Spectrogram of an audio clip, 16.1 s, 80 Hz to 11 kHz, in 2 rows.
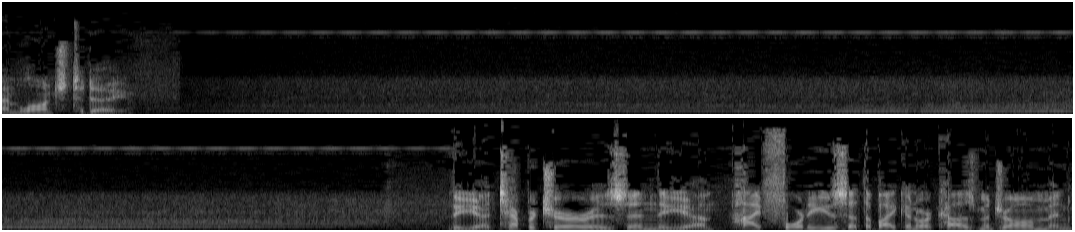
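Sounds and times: steady tonal hum: 0.0s - 16.0s.

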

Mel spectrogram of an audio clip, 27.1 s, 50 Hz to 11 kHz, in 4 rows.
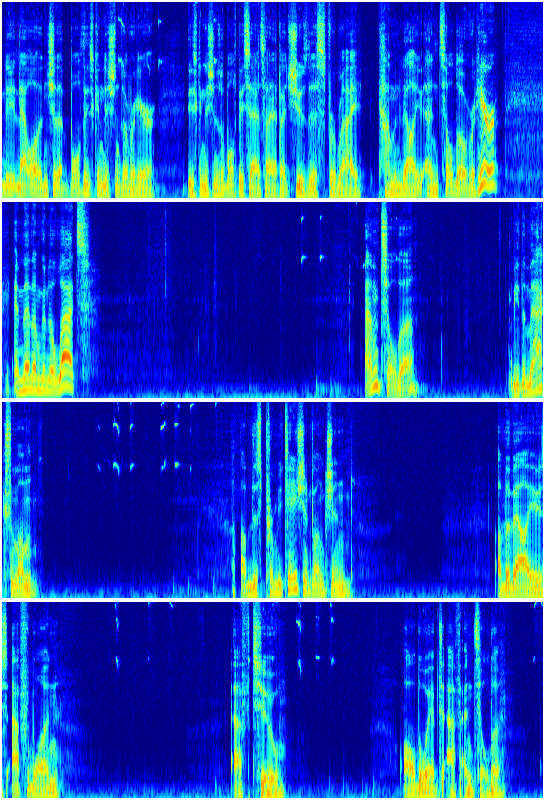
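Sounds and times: marker tip squeaking: 1.4s - 2.8s, 10.4s - 11.8s, 14.7s - 16.4s, 21.6s - 25.1s
marker pen scratching on glass: 10.5s - 11.7s, 14.7s - 16.4s, 21.6s - 24.6s.

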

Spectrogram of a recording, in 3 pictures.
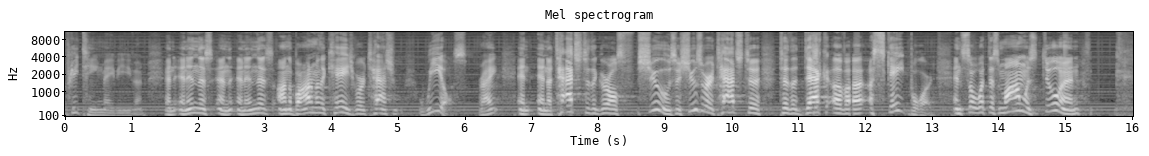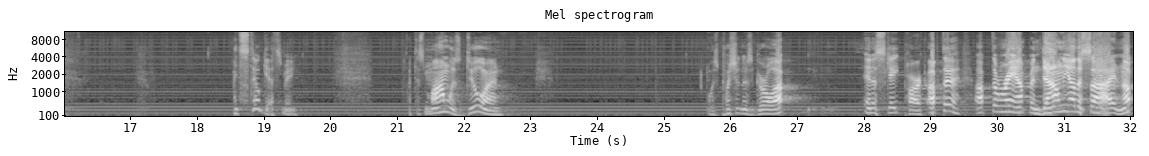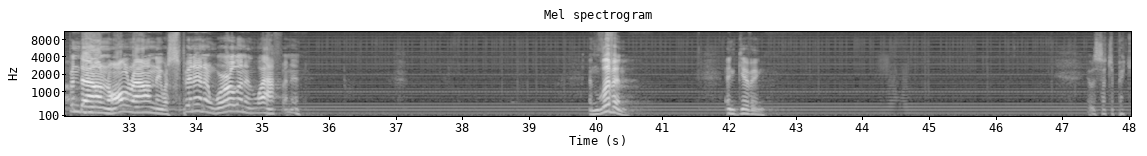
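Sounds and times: man's voice: 0.0s - 15.4s, 18.6s - 19.5s, 21.2s - 22.7s, 25.7s - 27.4s, 28.0s - 35.7s, 39.9s - 40.6s, 42.0s - 42.6s, 47.4s - 48.0s
electrical hum with level tones: 0.0s - 48.0s
faint room noise: 0.0s - 48.0s.

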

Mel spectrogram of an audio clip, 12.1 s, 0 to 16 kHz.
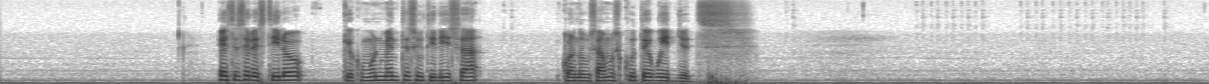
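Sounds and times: steady low hum: 0.0s - 12.0s
computer mouse clicks: 9.2s - 11.8s.

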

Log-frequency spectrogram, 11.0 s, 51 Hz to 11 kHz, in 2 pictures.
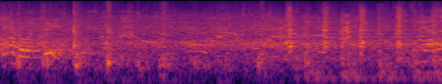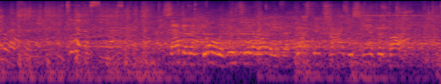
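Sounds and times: hubbub of spectators' voices: 0.0s - 11.0s.

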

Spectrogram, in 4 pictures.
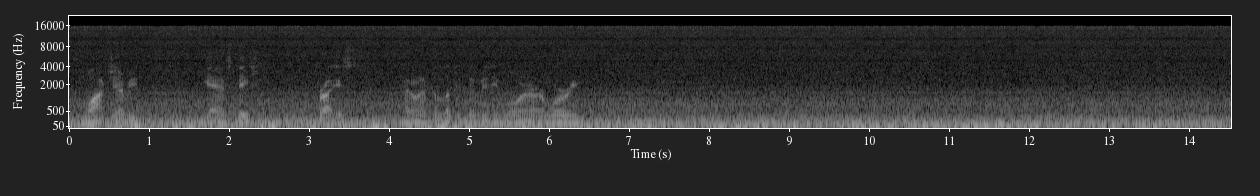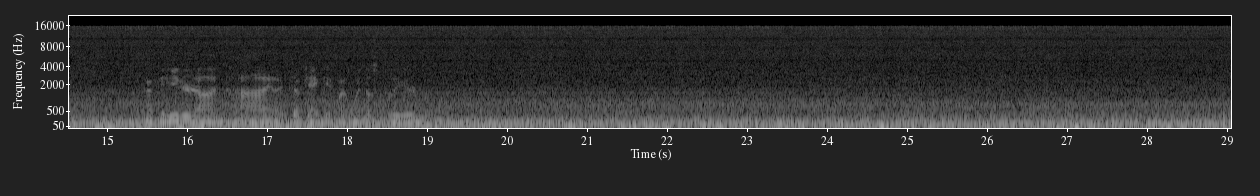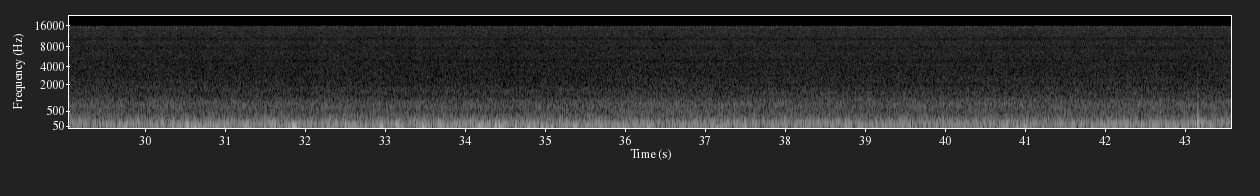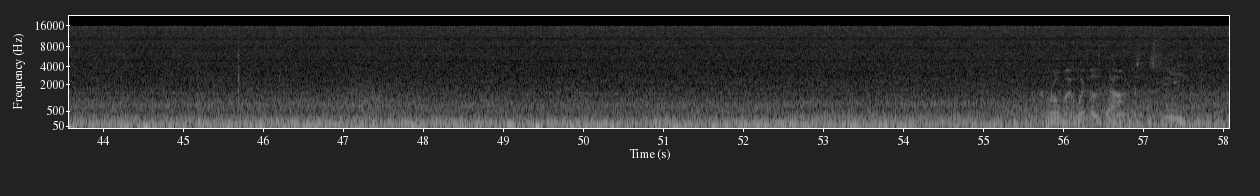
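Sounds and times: heater fan running: 0.0s - 58.0s
low road rumble inside car: 0.0s - 58.0s.

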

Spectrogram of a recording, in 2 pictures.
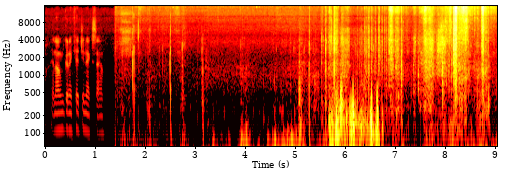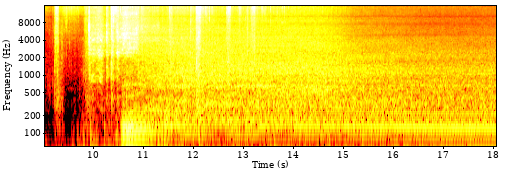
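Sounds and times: truck engine cranking and idling: 9.8s - 18.0s
ignition clicks: 9.9s - 12.4s.

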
